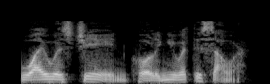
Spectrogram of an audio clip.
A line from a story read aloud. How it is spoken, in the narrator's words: He said softly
